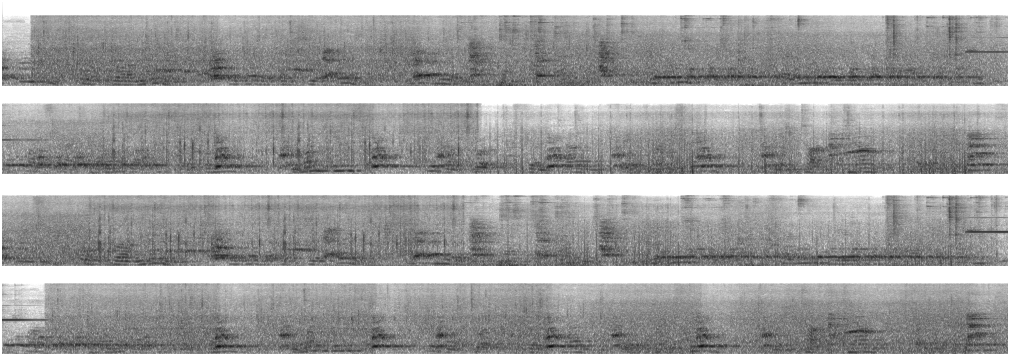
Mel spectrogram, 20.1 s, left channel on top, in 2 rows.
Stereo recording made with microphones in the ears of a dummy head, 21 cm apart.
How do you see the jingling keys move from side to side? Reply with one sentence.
You can hear the jingling keys move from left to right.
